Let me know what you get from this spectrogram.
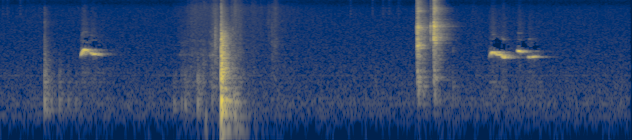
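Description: A small bird trapped in a ceiling ventilation valve giving short falling chirps, once about a second in and twice near the end. Between them it thumps and knocks against the vent: one heavy thump about three seconds in, the loudest sound, and two sharp knocks about six seconds in.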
